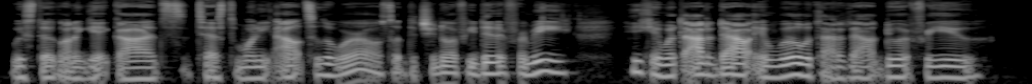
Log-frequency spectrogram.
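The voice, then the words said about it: Congested voice. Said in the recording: “my voice is a little congested right now”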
